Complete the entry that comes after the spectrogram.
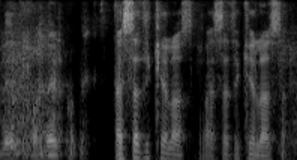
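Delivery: low, very soft aside; grumbling to oneself. Real, not acted. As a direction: grumble it under your breath. Grumbling to self about the interruption.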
